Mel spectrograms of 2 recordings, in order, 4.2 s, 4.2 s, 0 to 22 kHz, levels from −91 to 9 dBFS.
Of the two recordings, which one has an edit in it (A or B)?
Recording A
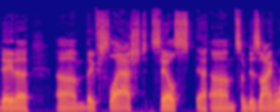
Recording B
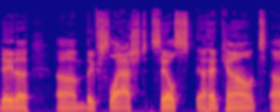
A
